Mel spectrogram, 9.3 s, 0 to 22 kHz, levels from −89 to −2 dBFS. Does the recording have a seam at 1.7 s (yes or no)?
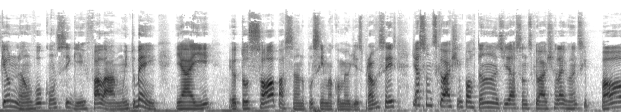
no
